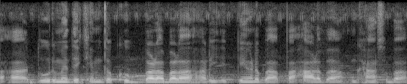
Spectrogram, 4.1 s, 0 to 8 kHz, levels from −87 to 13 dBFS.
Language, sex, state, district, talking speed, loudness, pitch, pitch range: Bhojpuri, male, Bihar, East Champaran, 205 wpm, -18 LUFS, 115 Hz, 110-115 Hz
